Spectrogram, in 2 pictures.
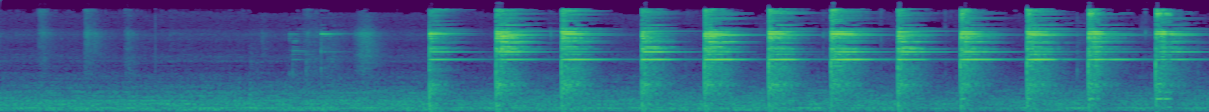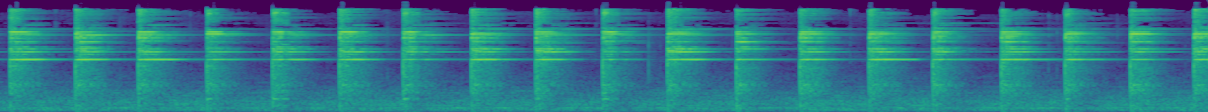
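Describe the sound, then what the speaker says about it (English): A hammer strikes hot steel on an anvil made from railroad track with weld buildup, sharp ringing blows repeating at a steady rhythm after a quiet start, loud and close. "So I'm gonna grab the other one out of the heat and I'm gonna hit it in here"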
